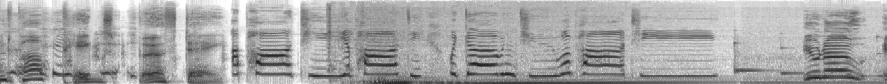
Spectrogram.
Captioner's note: giggling; sing song voice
